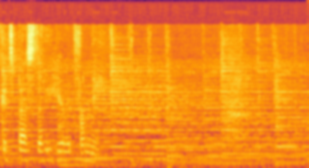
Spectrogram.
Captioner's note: sighs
